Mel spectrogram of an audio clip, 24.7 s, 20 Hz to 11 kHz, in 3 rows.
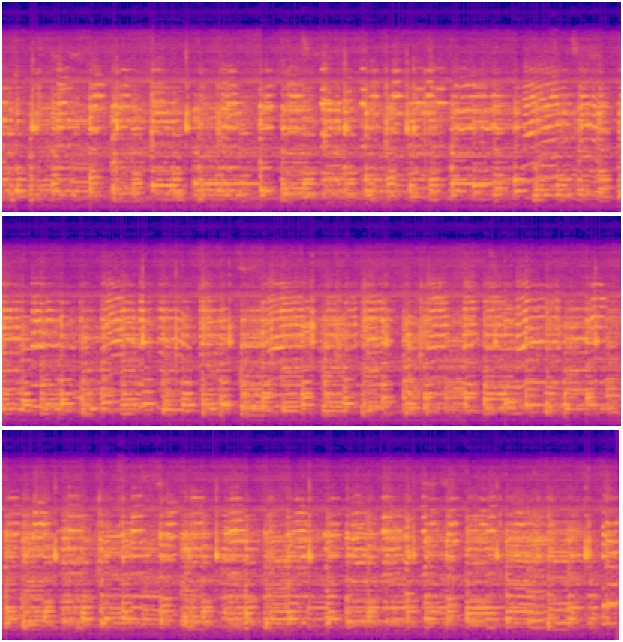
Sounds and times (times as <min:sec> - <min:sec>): Music: 0:00.0 - 0:24.7.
